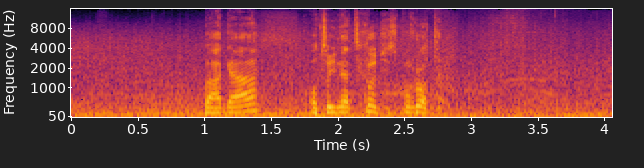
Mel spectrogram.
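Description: A huge fiery explosion roars and rumbles.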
